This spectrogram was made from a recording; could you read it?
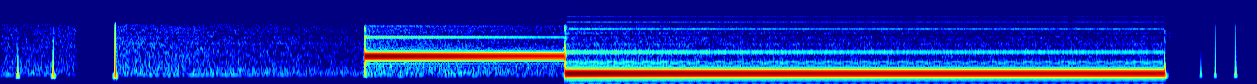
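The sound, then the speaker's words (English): A loud two-tone dispatch alert dropped over the radio for an ambulance fall call in the town of Wayland: a steady higher tone holds for about a second, then drops to a lower, buzzier tone lasting roughly three seconds, framed by radio static and clicks. “I'll drop your tone.”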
